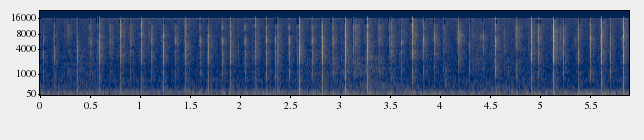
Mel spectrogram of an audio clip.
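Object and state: Plastic guitar pick.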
